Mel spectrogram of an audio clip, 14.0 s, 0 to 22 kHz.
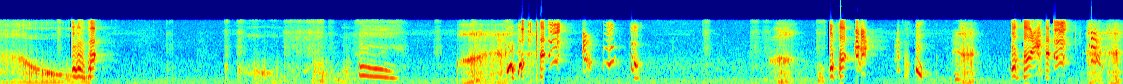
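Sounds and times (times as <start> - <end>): child fake snoring: 0.0 - 0.9, 5.7 - 6.5, 9.6 - 10.4, 11.9 - 12.3, 13.6 - 14.0.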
